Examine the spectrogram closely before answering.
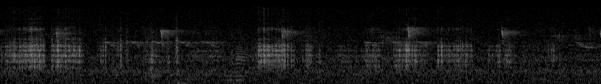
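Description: Insects calling in short buzzy bursts, roughly one a second, with faint short high chirps over them.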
